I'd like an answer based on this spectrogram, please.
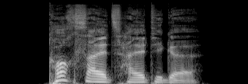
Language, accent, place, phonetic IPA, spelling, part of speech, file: German, Germany, Berlin, [ˈkɔxzalt͡sˌhaltɪɡə], kochsalzhaltige, adjective, De-kochsalzhaltige.ogg
- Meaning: inflection of kochsalzhaltig: 1. strong/mixed nominative/accusative feminine singular 2. strong nominative/accusative plural 3. weak nominative all-gender singular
